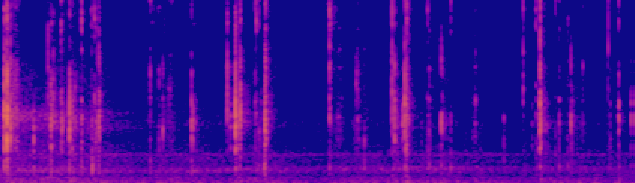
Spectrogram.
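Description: Fingertips at the edges tap the solid, flat, laminated glossy cardboard cover of a large hardcover "The Polar Express" picture book held in both hands. About eighteen quiet, dry, bright clicks come in an irregular run, each dying away almost instantly with almost no low end.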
